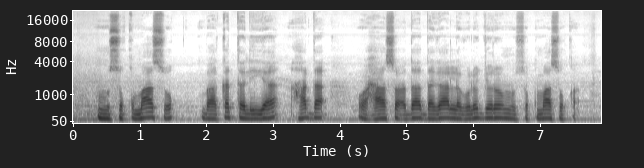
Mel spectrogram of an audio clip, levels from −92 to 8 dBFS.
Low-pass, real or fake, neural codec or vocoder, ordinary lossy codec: none; real; none; none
